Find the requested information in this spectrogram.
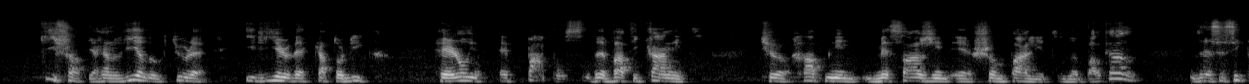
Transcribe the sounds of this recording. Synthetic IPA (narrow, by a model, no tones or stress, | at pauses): kiʃat̪jakanvjɛðuɾkə̥t̪yɾɛ | iliɾvɛkat̪ɔlik | hɛɾɔjnt̪ɛpapəsðɛvat̪ikʰanit̪ | cəhapninmɛsaʒinɛʃəmt̪alit̪nəbalˠkan | ðɛsɛsi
